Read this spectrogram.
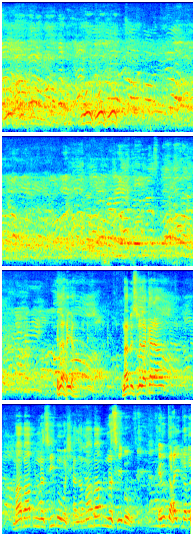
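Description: A man chants loudly through a microphone over loudspeakers in a hall.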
